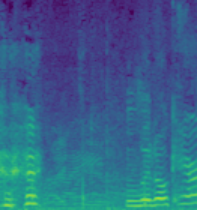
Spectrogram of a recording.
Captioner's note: laughs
